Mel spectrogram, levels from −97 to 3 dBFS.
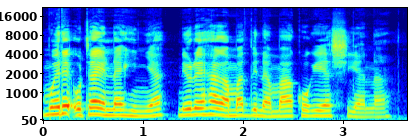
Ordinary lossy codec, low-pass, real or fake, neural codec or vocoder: none; none; real; none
